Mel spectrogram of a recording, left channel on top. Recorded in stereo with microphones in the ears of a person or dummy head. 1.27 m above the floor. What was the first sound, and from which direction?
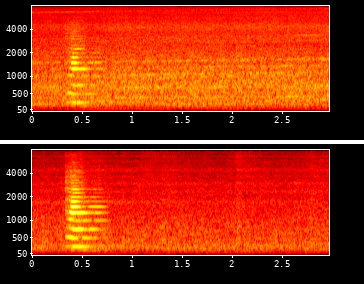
A trumpet, 50° right (ahead or behind).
